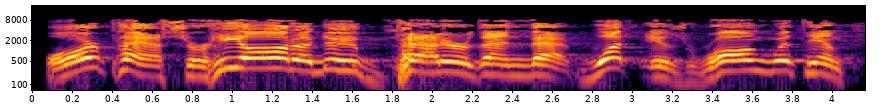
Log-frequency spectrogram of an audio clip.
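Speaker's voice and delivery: high, loud mock complaint; griping church member. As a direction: whine up high about the pastor.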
